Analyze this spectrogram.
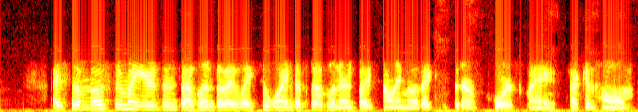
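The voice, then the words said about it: Strong Boston accent. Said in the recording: “there's a strong Bostonian accent there”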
